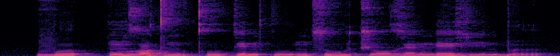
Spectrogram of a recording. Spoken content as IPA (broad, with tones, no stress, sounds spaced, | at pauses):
v ʊ˦ | k ũ˦ ɣ ɔ˦˨ t ɪ˨ ŋ ʊ˨ kʰ uː˨ k e˦ n k uː˨˦ ŋ s uː˦ t͡ʃ oː˨ ɣ ɛ˨ ŋ eː˦ ɣ iː˨ n ɡ͡b ʊ˨ r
